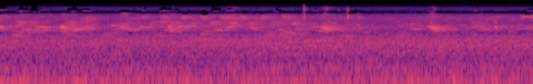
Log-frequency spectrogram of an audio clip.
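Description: Background birds chirping with short, repeated calls over a steady low rumble.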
